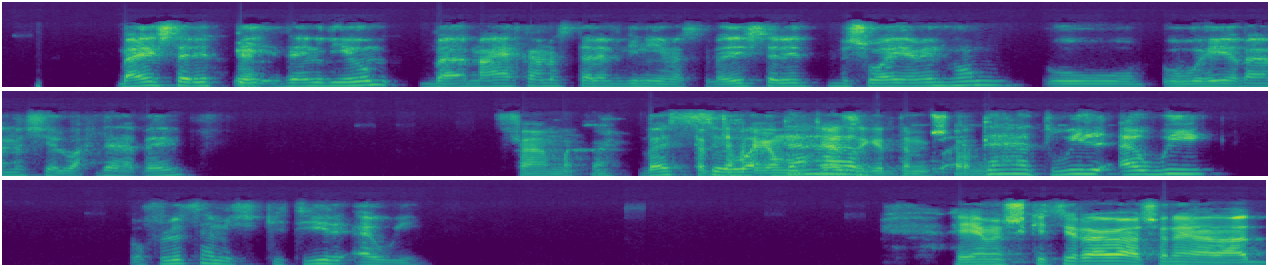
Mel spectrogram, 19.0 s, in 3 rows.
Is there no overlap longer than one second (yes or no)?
no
